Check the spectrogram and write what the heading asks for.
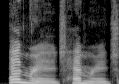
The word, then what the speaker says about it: hemorrhage: As usual, nope, there's no R there. There we go. Oh. Come on. Hemorrhage. Yeah, me adding extra letters where it should not be in my pronunciation is, more likely than you think.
